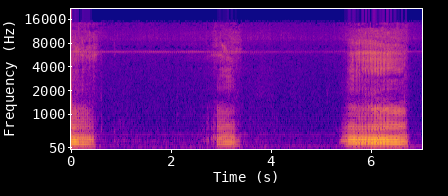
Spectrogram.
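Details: Jack Russell Terrier kept as a family pet, grumbling and complaining: two brief low growly moans followed after a pause by a longer, louder, rough grumble with a nasal, snoring-like texture.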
